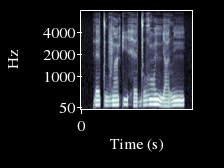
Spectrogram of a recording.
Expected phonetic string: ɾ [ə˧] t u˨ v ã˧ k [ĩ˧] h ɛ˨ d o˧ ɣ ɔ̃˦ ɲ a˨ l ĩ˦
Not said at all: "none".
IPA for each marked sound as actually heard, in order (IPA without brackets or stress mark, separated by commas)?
ɛ˧, i˧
